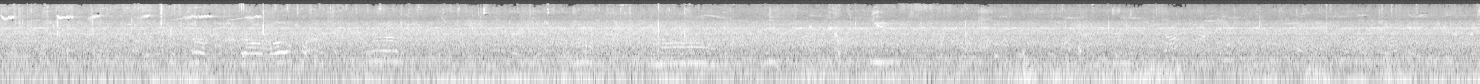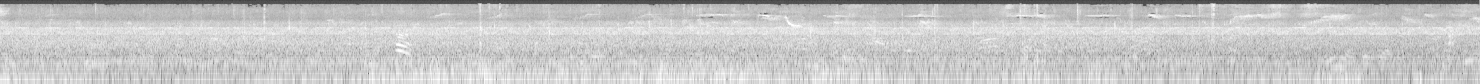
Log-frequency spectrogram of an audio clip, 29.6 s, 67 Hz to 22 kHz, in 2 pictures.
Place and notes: Parco Del Colle Oppio, Viale della Domus Aurea, Rom, Italien - domus aurea
Bells, birds, preparation of a distance event
(olympus ls5, soundman okmII classic)
Rome, Italy, 3 November 2013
